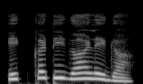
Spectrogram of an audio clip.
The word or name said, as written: ಎಕ್ಕಟಿಗಾಳೆಗ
